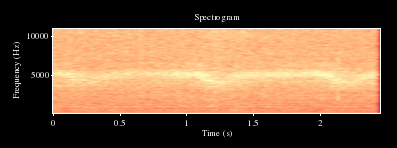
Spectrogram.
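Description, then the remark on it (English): A faint, continuous high-pitched drone of cicadas buzzing outside, heard from indoors, that swells and dips slightly, with no talking, over a low steady electrical hum. “Those goddamn cicadas.”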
